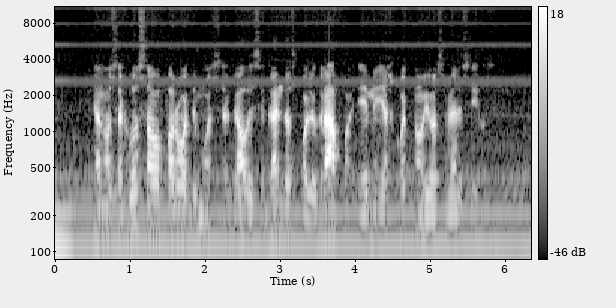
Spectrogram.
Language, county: Lithuanian, Tauragė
